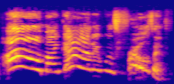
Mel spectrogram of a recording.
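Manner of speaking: put-on very high, thrilled child voice; excited kid. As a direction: squeal it like an overjoyed kid. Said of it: "And they go".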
